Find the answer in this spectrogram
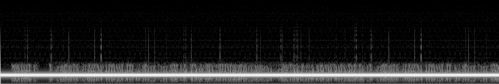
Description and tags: Sin[2*Pi*440*t] for t=0 to 5
mathematic, formula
